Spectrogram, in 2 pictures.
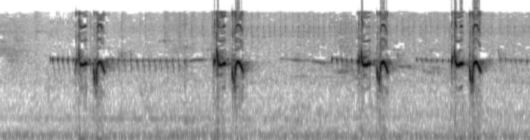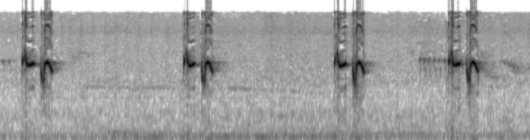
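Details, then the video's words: Prenjak song used to lure prenjak for trapping: eight phrases, each a rattling buzzy trill ending in two loud piercing chirps with a looping drop, repeated every one to one and a half seconds. "Pancingan prenjak gacor ampuh pikat burung prenjak"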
